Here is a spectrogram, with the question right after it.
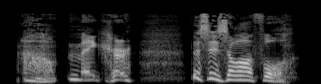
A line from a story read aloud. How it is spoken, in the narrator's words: I groaned as another pang ran through my head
